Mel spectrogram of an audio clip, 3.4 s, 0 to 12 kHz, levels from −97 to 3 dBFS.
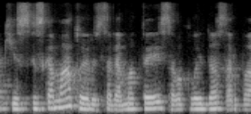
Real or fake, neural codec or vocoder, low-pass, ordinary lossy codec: real; none; 10.8 kHz; AAC, 32 kbps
